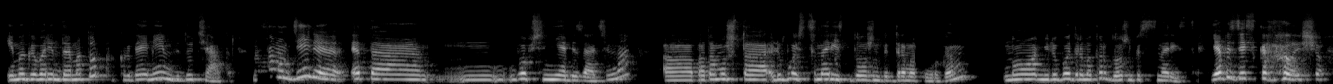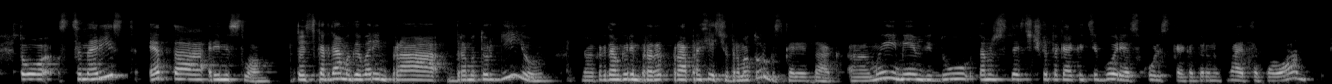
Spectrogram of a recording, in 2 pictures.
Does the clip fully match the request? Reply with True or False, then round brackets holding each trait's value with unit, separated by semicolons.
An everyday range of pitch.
True (3.2 semitones)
